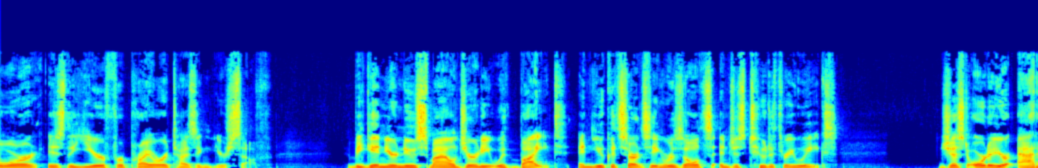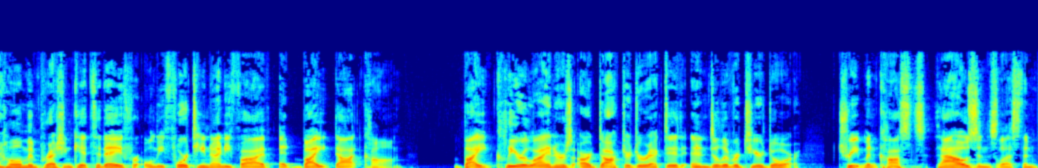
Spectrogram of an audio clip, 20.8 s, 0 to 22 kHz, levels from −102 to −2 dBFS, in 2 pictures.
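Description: A speech recording with no technical faults to report. Nothing in the sound calls for a time stamp or a cause.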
